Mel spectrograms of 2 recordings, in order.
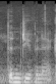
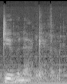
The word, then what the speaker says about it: Duveneck: I believe Hammershøi had a shorter life than Duveneck, so I think he actually ended up being, one lived within the time span of the other, but very interesting.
